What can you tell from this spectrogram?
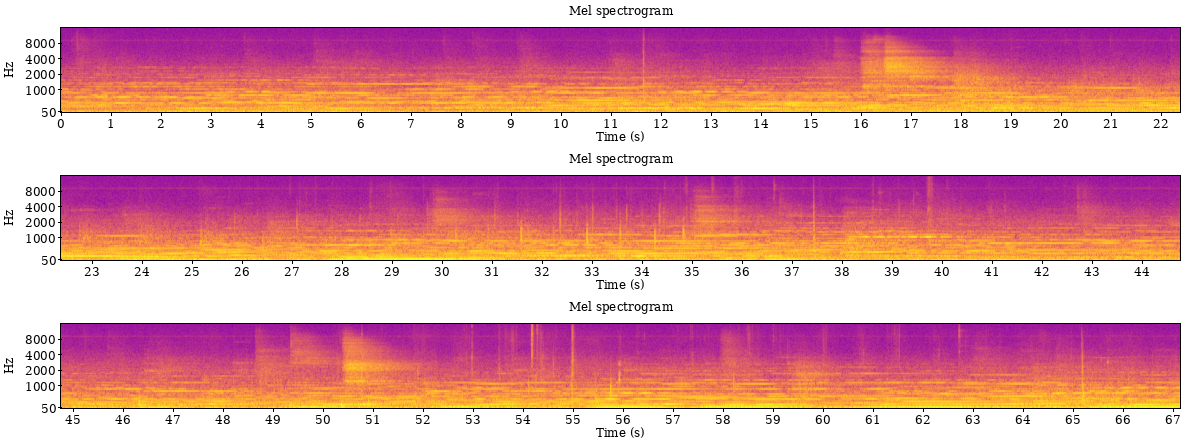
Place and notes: Venice, Italy - Inside a church
organ music playing, noises from people waking inside the reveberant space of a church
